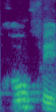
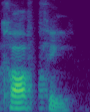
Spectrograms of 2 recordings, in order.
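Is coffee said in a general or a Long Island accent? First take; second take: Long Island; general. First: It is said with a Long Island accent. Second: It is said with a general, non-local accent. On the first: "We say coffee" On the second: "not coffee"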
